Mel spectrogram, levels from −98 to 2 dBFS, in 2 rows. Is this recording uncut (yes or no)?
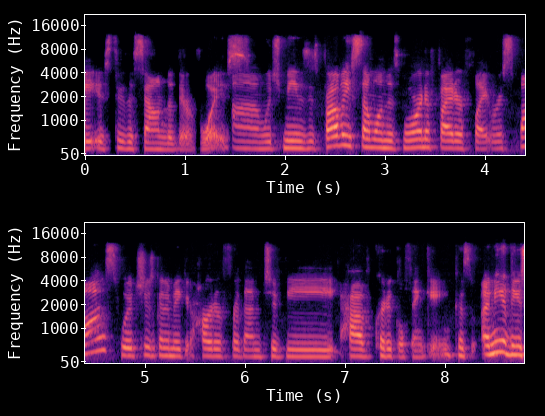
no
